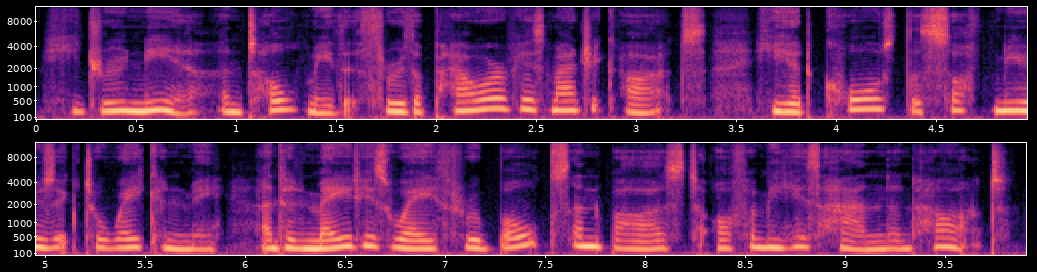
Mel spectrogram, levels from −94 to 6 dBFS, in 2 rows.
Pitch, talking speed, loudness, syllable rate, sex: 220 Hz, 235 wpm, -16 LUFS, 4.8 syllables/s, female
